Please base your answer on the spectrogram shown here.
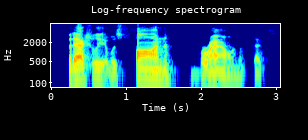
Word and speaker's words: von Braun: know werner fawn brown i know everybody says von braun but actually it was fon brown that's how you pronounce it an exact uh the the actual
